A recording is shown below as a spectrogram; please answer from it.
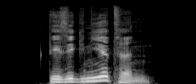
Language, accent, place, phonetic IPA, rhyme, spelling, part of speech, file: German, Germany, Berlin, [dezɪˈɡniːɐ̯tn̩], -iːɐ̯tn̩, designierten, adjective / verb, De-designierten.ogg
- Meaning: inflection of designiert: 1. strong genitive masculine/neuter singular 2. weak/mixed genitive/dative all-gender singular 3. strong/weak/mixed accusative masculine singular 4. strong dative plural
